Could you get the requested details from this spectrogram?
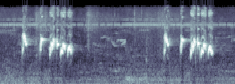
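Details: Red-whiskered bulbul, song played to excite birds: two similar cheerful phrases of a few liquid, warbled whistles, each starting with a high note and ending in quick downslurs, separated by quiet, with a thin steady whine.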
